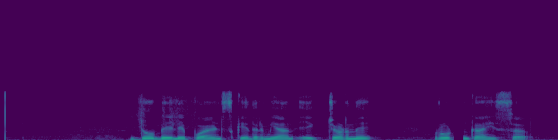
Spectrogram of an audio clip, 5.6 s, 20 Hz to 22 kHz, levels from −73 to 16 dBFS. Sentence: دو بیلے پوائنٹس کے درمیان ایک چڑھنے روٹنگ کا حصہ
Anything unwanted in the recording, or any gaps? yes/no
yes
